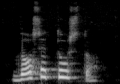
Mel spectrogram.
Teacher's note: For example, δώσε τους το, give it to them. Here, the stress of the last pronoun, which is to, moves to the previous syllable, which is the pronoun tu. The logic is that the basic stress of the word δώσε is more than 3 syllables away from the end of this group, that is closely pronounced as if it's one word, breaking the golden rule I mentioned at the beginning. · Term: enclisis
